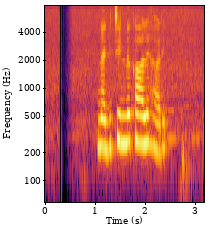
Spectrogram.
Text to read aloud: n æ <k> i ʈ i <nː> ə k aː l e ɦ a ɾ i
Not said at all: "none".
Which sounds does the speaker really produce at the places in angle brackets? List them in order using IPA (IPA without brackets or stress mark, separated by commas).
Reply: ɡ, nː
